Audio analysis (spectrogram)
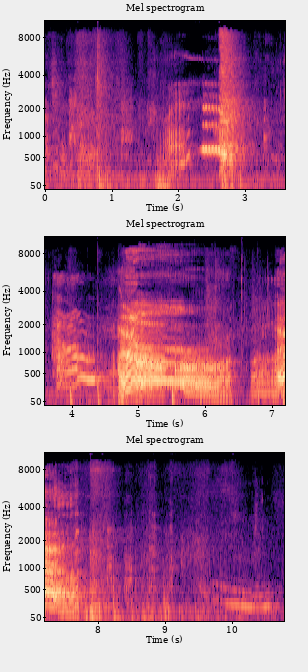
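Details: Female XL American Bully puppy indoors, asking permission to play with her favourite toy, makes drawn-out whining, grumbling vocalizations that bend up and down in pitch, in several bursts. A soft, falling whimper ends it, with a person speaking gently nearby.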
